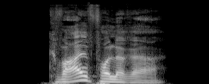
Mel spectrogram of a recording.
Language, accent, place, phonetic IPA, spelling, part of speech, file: German, Germany, Berlin, [ˈkvaːlˌfɔləʁɐ], qualvollerer, adjective, De-qualvollerer.ogg
- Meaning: inflection of qualvoll: 1. strong/mixed nominative masculine singular comparative degree 2. strong genitive/dative feminine singular comparative degree 3. strong genitive plural comparative degree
